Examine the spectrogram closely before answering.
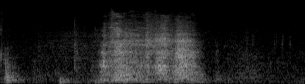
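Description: Hands rub and knock against a plastic beacon dome.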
